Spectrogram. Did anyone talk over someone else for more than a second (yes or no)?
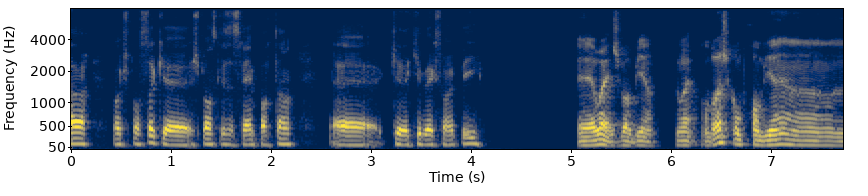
no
